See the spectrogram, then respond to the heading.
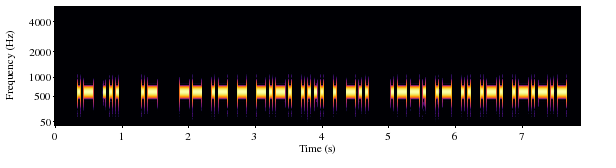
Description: Morse code, heard as a keyed tone, about 25 wpm, 600 Hz. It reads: AS A MATCHED PAIR.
